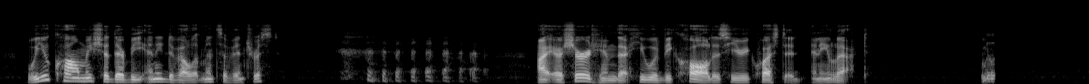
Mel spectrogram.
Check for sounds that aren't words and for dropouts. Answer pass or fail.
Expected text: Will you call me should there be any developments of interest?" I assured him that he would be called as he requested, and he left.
fail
